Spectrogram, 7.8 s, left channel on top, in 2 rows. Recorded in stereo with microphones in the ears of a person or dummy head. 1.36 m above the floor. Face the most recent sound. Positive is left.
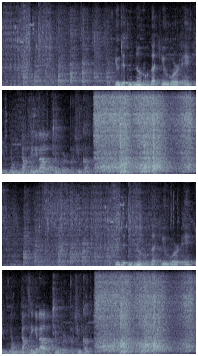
turn(degrees=80)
